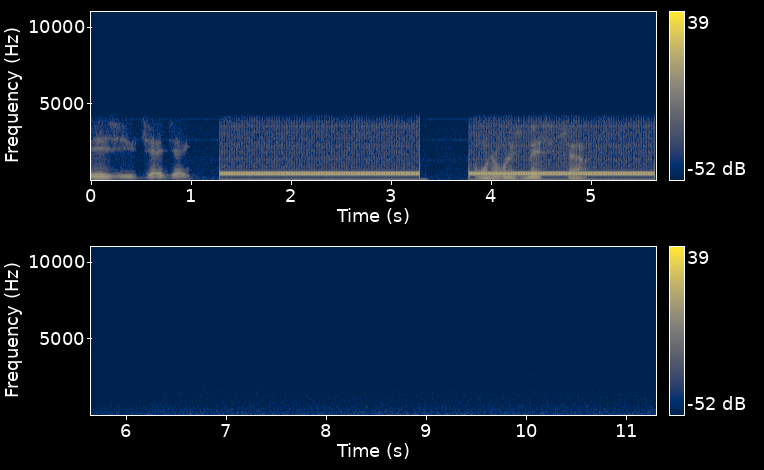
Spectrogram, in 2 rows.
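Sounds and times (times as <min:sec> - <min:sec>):
speech: 0:00.0 - 0:01.1, 0:03.9 - 0:05.1
telephone line tone during a call: 0:01.3 - 0:05.7.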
